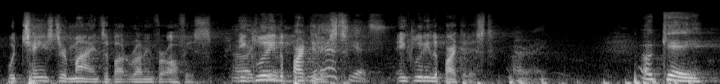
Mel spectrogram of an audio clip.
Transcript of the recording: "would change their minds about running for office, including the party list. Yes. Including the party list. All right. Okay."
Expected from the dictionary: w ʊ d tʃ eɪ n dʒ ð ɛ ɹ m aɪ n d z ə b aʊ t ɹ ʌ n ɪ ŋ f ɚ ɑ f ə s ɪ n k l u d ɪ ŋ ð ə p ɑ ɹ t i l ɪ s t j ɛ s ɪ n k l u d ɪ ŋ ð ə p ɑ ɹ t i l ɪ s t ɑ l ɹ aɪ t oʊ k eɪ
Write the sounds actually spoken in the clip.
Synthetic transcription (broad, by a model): w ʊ d tʃ eɪ n dʒ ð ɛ ɹ m aɪ n d z ə b aʊ t ɹ ʌ n ɪ ŋ f ɚ ɑ f ə s ɪ n k l u d ɪ ŋ ð ə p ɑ ɹ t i l ɪ s t j ɛ s ɪ n k l u d ɪ ŋ ð ə p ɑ ɹ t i l ɪ s t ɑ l ɹ aɪ t oʊ k eɪ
